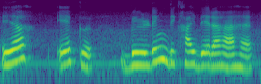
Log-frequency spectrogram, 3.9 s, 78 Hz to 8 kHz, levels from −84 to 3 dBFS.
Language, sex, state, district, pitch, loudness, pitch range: Hindi, female, Jharkhand, Palamu, 225 Hz, -14 LUFS, 210-255 Hz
